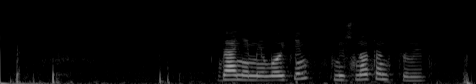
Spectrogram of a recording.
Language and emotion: Russian, neutral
